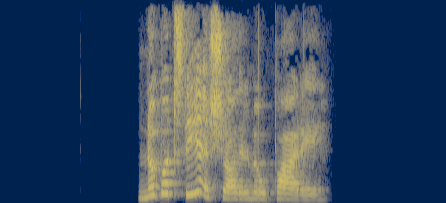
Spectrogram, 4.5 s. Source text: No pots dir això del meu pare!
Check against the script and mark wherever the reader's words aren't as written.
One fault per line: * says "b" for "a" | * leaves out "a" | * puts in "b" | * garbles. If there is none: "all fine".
all fine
